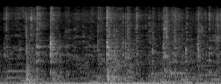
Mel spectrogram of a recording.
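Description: Metal wire whisk stirring a melted wax-and-oil mixture in a stainless steel bowl, its wires clicking and scraping irregularly against the bowl.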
